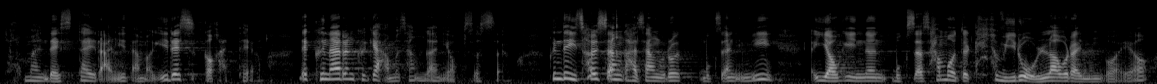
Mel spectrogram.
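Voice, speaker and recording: A woman's voice: lowish voice, lively intonation, fairly quick, vocal fry, a bit bright. A middle-aged woman, a pastor's wife, giving an earnest testimonial sermon, telling her story and dropping to a whisper for emphasis. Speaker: guest speaker, pastor's wife. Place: church sanctuary. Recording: long reverb of a church hall.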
